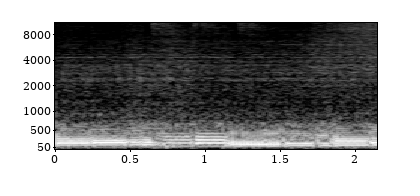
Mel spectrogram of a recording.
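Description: Music: a low-register guitar riff, a short phrase of notes played over and over.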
